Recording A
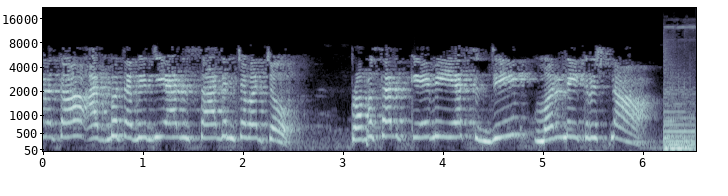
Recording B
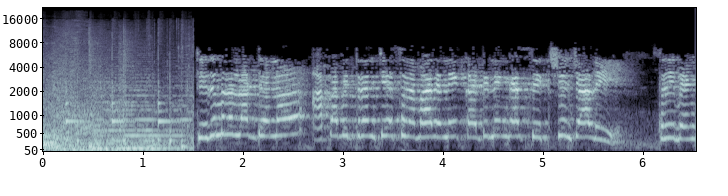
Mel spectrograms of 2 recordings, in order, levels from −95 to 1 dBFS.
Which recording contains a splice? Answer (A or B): B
